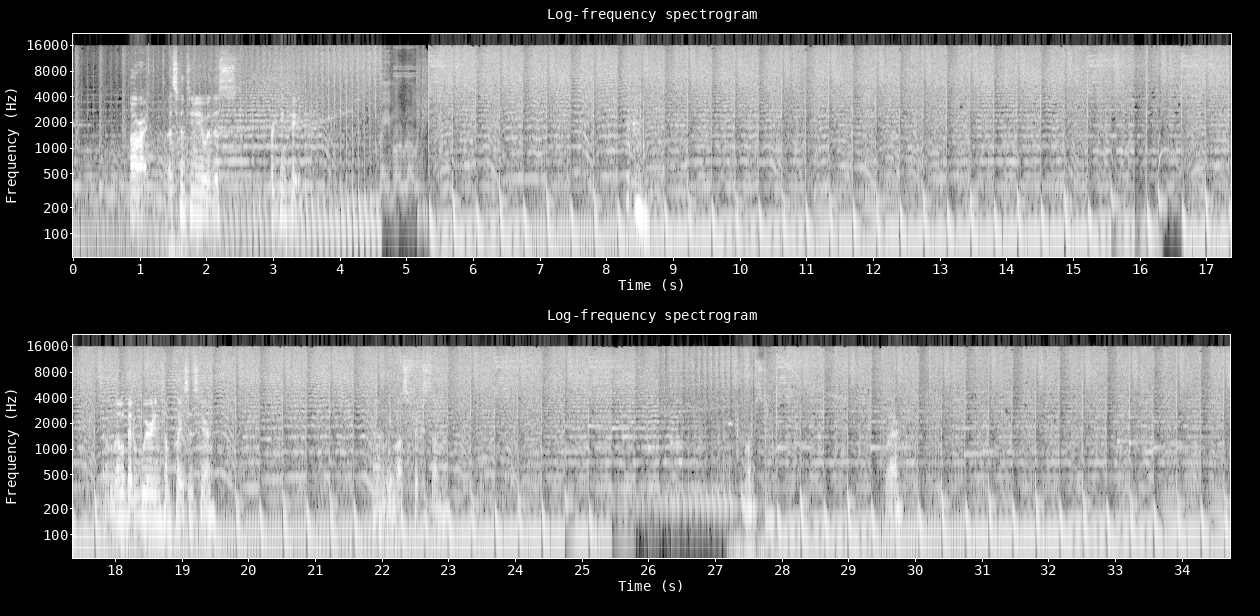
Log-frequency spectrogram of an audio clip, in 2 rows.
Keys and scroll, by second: 10.0 s, 11.0 s.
